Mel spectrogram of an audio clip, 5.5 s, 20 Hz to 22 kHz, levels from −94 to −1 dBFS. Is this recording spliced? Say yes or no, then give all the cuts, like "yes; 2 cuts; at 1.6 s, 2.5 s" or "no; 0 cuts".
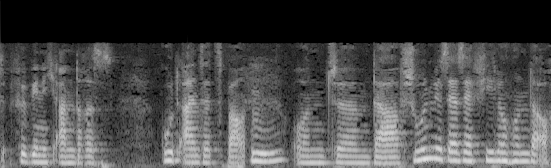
yes; 1 cut; at 2.4 s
